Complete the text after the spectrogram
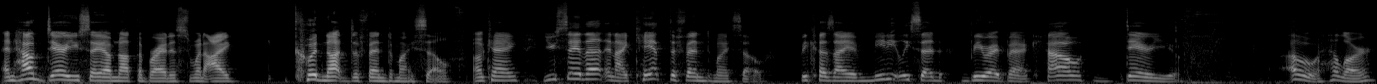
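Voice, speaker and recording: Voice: mid-range voice, lively intonation, measured pace, pushed and bright. A game streamer chatting casually and rambling while thinking aloud on a live stream.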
